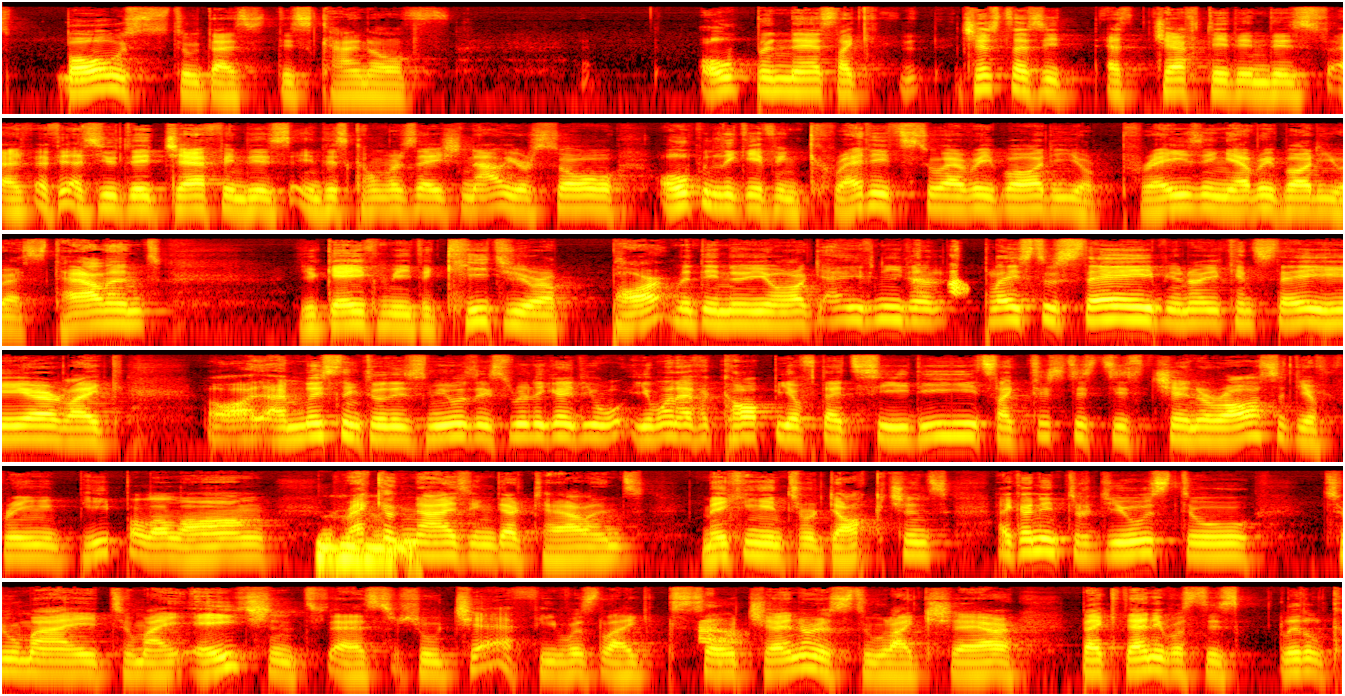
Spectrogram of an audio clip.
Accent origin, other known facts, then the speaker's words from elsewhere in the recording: Switzerland; My background is I'm from Switzerland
